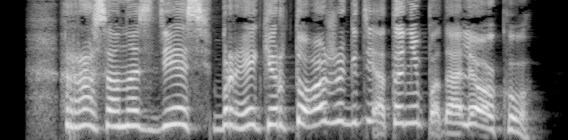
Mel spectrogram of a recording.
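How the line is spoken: Yelling. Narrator (Russian): завопила она

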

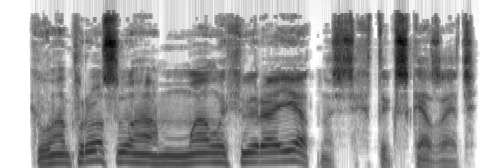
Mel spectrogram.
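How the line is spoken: Grumbling. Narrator (Russian): проворчал Шпиндель

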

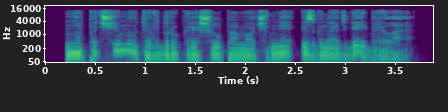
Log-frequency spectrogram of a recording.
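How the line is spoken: Plain. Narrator (Russian): спросила Моргейс

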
